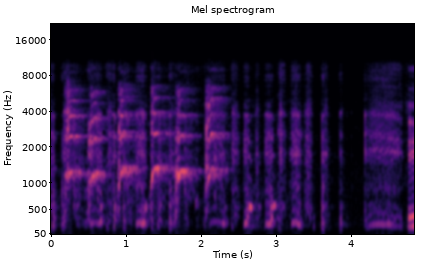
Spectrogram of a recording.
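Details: Pet dog named Haengbok at home during house cleaning, both curious about and afraid of a vacuum cleaner; a quick burst of sharp, high barks over two seconds, then shorter yelping barks, with a person talking nearby.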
